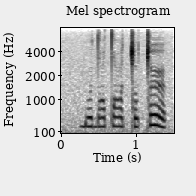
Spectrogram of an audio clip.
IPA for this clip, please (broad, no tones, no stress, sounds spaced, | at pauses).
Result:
b o d ɔ tˤ ə˞ ǀ o ǀ œ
